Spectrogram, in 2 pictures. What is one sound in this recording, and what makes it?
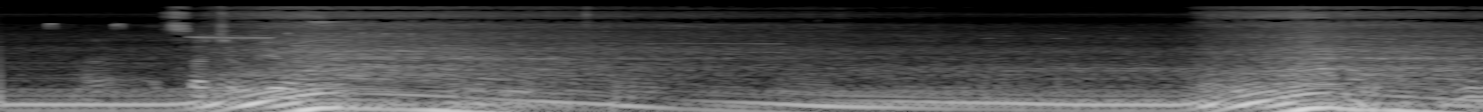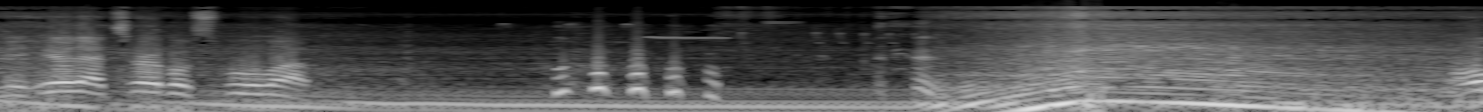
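A car engine revs sharply up and down through a loud exhaust.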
